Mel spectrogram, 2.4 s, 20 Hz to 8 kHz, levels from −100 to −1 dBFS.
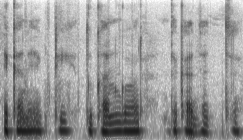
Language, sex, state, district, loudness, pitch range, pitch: Bengali, male, Assam, Hailakandi, -21 LUFS, 140-155 Hz, 150 Hz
